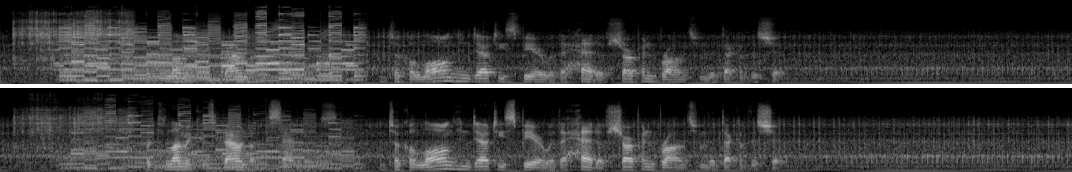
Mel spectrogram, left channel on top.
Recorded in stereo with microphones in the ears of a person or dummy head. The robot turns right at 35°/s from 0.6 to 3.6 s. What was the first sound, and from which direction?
Crumpling, 45° left (ahead or behind).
